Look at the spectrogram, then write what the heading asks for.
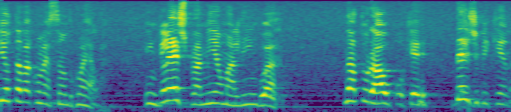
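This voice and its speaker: A woman's fairly high voice moves at a moderate pace with ordinary pitch variation, noticeable background noise underneath. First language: English (speaking Portuguese). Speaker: speaker at women's church conference. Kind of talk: sermon.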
